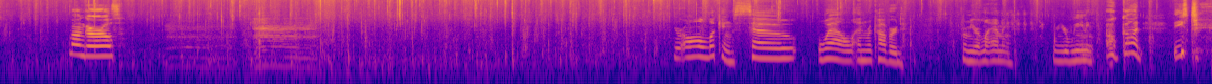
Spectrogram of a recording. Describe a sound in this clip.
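Sheep bleat loudly close by, again and again.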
